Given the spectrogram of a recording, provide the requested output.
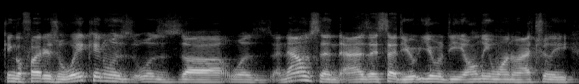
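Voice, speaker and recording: A man's voice: medium pitch, normal speed. Rambling male interview host. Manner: rambling, many restarts and fillers. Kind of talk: casual interview.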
